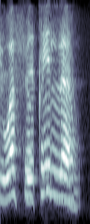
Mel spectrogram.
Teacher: القاف لما بتكسر تاخد أدنى درجات تفخيم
